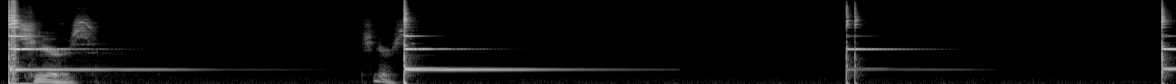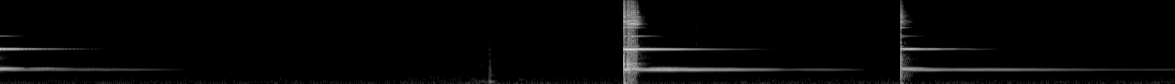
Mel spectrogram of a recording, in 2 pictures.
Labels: is any liquid being poured into any glasses?
no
